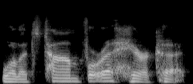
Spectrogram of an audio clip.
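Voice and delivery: imitating a condescending Texas principal; good-old-boy principal. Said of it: "they talked like this".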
